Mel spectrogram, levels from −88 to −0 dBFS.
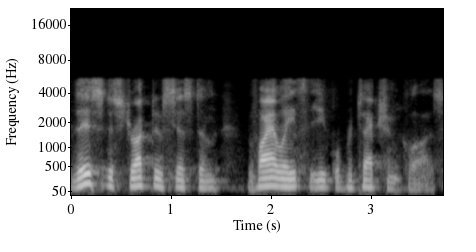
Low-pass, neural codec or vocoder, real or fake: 5.4 kHz; codec, 16 kHz, 2 kbps, FreqCodec, larger model; fake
